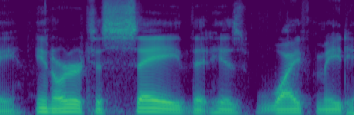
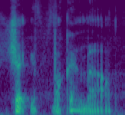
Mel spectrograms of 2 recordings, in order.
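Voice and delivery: whispered, menacing imitation of a captor; hushed mock threat; 3 semitones higher, 9 dB quieter than usual. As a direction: hush someone you've just grabbed, under your breath. Voicing a captor grabbing someone.

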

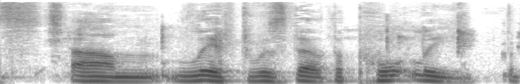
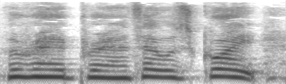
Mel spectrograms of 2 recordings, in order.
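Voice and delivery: much higher admiring punter voice; tavern patron; 10 semitones higher than usual. Acted. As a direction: gush like a happy drinker in the inn. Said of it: "hear people inside going".

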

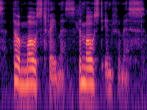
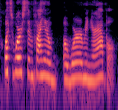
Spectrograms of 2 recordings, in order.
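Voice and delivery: usual speaking voice

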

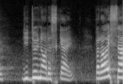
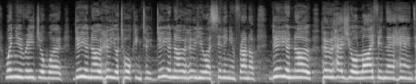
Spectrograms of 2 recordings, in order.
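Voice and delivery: raised, urgent altar-call preaching; fervent preaching; 3 semitones higher, 4 dB louder than usual. Real, not acted. Preacher urging listeners to come forward and pray, fervent. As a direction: press the congregation with emphatic, insistent appeals.

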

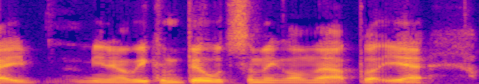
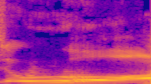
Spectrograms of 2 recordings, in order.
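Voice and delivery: high, drawn-out teasing "ooh"; mimicked ooh; 7 semitones higher than usual. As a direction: imitate a co-host's ooh through laughter. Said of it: "all I heard there was".

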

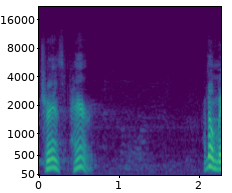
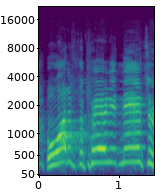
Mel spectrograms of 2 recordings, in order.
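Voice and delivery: normal talking voice

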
